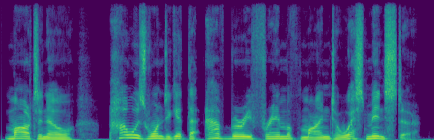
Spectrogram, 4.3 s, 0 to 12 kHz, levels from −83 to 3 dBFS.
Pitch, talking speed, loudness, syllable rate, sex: 155 Hz, 180 wpm, -15 LUFS, 6.0 syllables/s, male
